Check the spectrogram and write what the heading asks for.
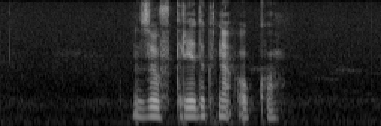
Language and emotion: Russian, neutral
